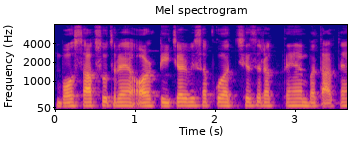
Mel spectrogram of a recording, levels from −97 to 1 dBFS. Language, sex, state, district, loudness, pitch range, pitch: Hindi, male, Bihar, Lakhisarai, -26 LUFS, 125-130 Hz, 125 Hz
